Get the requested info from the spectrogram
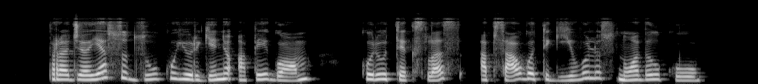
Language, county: Lithuanian, Tauragė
